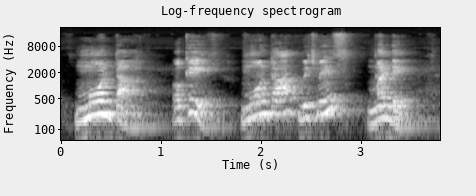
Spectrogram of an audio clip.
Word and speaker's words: Montag: क्या प्रोनाउंस करते हैं इसे, मोन्टाग।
